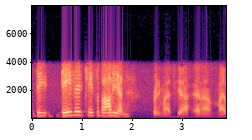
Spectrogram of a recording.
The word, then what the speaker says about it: Keosababian: David Keosababian. Pretty much, yeah. And my last name is Keosababian. And if you were to read it and pronounce it correctly, the first time you see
